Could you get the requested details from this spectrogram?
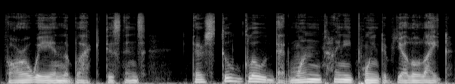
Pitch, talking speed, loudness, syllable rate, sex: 100 Hz, 210 wpm, -16 LUFS, 6.0 syllables/s, male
